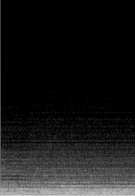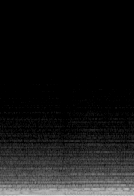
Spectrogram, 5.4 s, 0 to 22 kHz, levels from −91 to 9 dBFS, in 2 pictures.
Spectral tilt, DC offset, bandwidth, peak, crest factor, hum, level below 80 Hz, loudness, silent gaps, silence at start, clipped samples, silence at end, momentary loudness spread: -11.5 dB/octave; under 0.1%; 3.3 kHz; 0 dBFS; 10 dB; none; -12 dBFS; -14 LUFS; none; 0 s; under 0.1%; 0 s; 6 LU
